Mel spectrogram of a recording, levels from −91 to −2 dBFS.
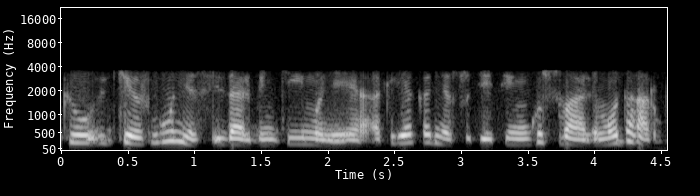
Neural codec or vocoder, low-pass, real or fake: vocoder, 44.1 kHz, 80 mel bands, Vocos; 3.6 kHz; fake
